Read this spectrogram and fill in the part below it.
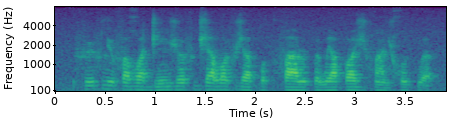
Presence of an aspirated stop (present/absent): absent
